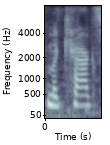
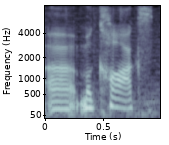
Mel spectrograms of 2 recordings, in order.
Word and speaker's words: macaque: So you heard that clip, right, about the rhesus macaques, or I call them macaques. Both pronunciations are correct, by the way.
